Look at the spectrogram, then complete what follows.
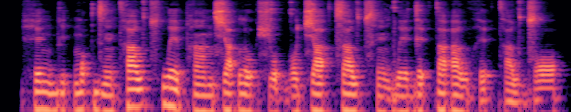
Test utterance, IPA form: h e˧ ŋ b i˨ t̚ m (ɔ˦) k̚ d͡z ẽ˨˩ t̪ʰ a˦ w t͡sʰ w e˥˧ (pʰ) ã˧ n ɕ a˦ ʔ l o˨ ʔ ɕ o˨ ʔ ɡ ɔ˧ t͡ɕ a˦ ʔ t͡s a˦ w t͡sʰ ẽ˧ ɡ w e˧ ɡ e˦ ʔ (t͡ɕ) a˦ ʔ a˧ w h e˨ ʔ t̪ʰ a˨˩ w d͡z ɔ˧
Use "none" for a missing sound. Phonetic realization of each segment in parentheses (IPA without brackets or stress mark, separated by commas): ɔ˦, pʰ, t̪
